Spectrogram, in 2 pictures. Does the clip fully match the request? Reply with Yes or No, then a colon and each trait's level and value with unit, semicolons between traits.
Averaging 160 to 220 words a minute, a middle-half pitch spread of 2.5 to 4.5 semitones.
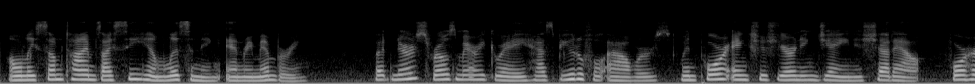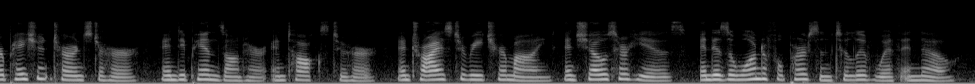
Yes: average, 175 wpm; average, 3.4 semitones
